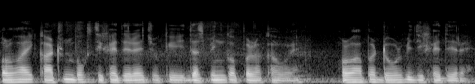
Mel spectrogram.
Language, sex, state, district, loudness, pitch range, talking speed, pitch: Hindi, male, Arunachal Pradesh, Papum Pare, -14 LUFS, 100-110 Hz, 340 wpm, 105 Hz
